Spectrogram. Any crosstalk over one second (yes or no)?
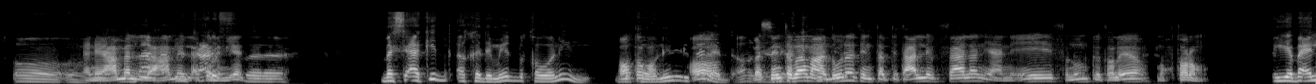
yes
